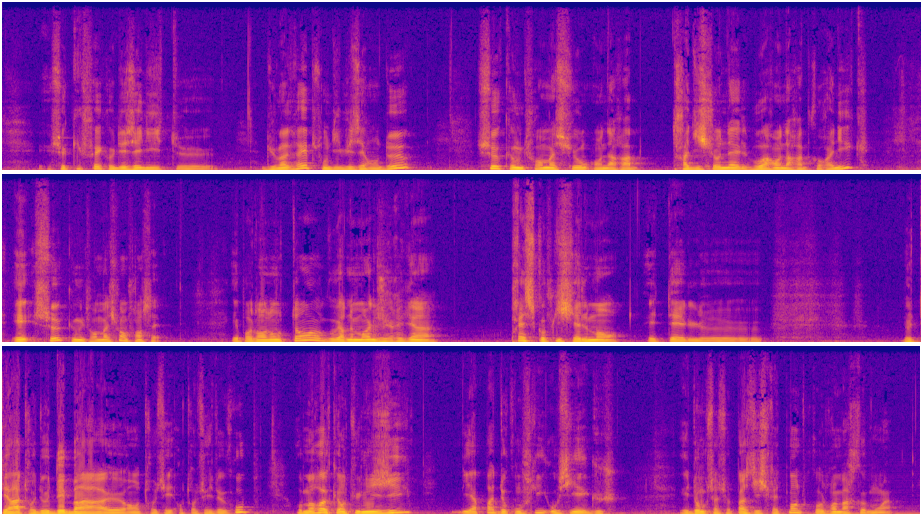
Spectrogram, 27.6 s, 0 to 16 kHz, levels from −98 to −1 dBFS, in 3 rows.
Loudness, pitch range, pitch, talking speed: -22 LUFS, 110-135 Hz, 125 Hz, 160 wpm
